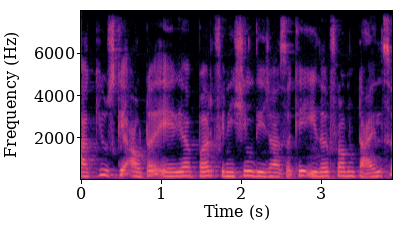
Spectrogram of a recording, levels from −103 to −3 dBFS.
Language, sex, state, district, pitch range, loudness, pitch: Hindi, female, Jharkhand, Sahebganj, 195-220 Hz, -35 LUFS, 205 Hz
